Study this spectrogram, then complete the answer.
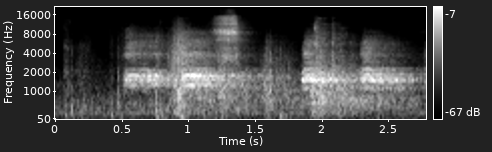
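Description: Several crows caw in Dragon Age: Inquisition, two loud clusters of harsh, grating calls separated by a short lull, close and prominent with nothing else over them.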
